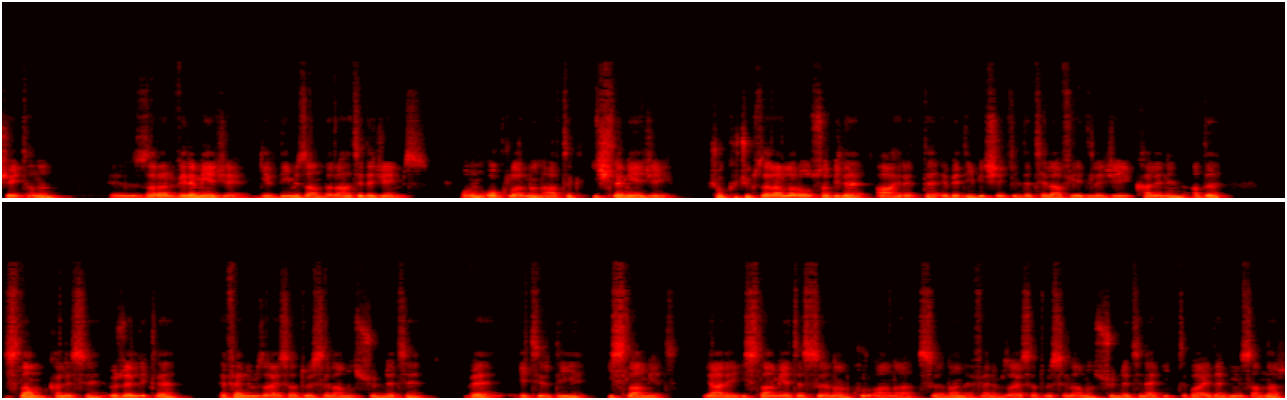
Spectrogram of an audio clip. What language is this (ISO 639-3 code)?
tur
